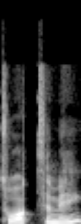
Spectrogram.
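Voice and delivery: put-on New Jersey accent, laid on thick. Asked to talk with a Jersey accent, showing it off in a Jersey accent. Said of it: "talk to me with that Jersey accent".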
